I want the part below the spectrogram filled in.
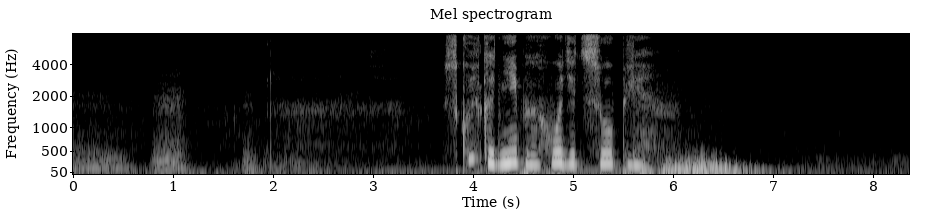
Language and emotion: Russian, sad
